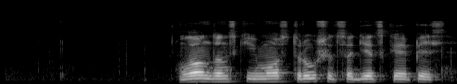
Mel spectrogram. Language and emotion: Russian, neutral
